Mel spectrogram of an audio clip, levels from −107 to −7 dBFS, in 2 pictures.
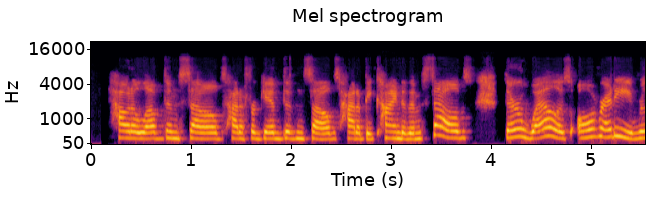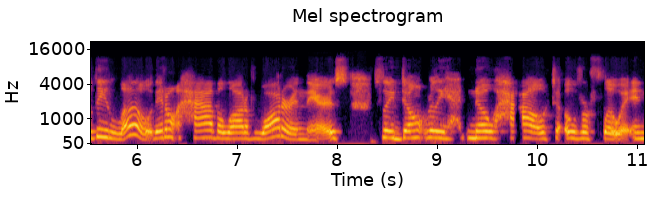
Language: English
